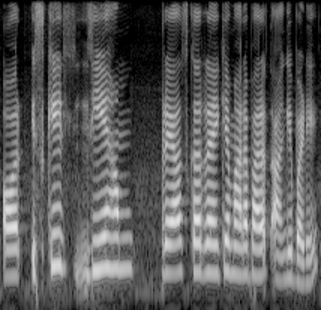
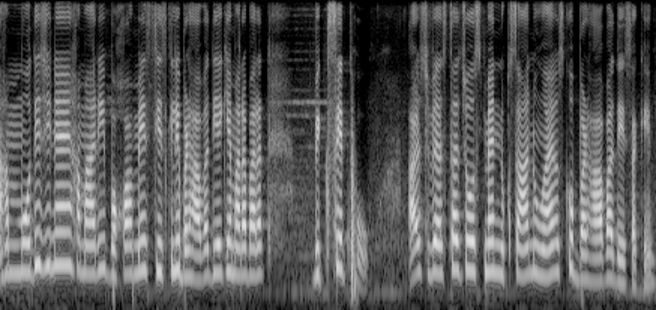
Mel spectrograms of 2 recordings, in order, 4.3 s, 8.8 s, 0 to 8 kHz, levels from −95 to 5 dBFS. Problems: constant background noise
